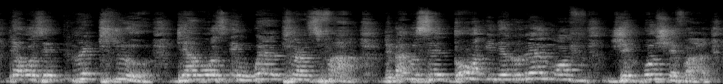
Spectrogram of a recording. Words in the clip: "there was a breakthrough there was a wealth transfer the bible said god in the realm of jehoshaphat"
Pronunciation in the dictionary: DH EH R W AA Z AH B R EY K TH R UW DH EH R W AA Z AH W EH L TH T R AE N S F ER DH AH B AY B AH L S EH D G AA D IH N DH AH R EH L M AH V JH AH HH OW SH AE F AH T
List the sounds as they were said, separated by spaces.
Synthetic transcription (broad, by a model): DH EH W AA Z AH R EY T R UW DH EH W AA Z AH W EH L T R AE N S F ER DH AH B AY B AH L S EH D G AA IH N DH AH R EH M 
